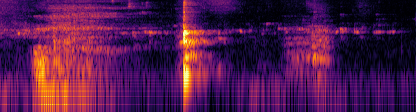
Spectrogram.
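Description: Water pours into a container in short, splashy bursts, with a sharp clink partway through and a brief pause before a final gush, as the container is refilled during film developing. It is moderately loud, with no talking.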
